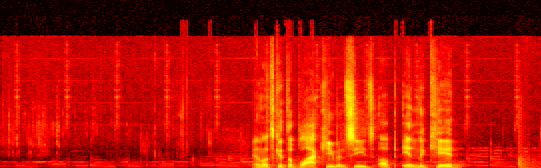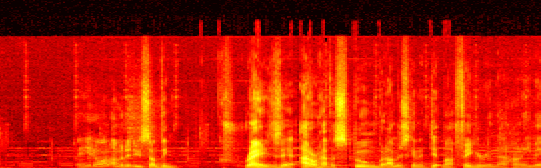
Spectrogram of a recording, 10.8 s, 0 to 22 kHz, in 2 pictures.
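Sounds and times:
liquid gulps: 0:00.0 - 0:02.4
sipping and slurping lemon water: 0:00.0 - 0:02.4
squishy mouth sounds: 0:00.0 - 0:02.4
speech: 0:02.5 - 0:04.7, 0:06.3 - 0:10.8.

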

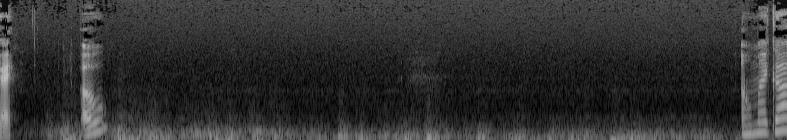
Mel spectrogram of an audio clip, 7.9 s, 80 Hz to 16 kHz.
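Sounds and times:
speech: 0:00.0 - 0:01.2, 0:07.4 - 0:07.8
rolling thunder during a storm: 0:00.4 - 0:07.8.

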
